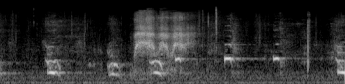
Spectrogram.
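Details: English coonhound pup in a training session around a raccoon hung in a tree, with an older dog that treed the raccoon heard in the background; short yelping barks and whines, several rising and falling, scattered over a few seconds.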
